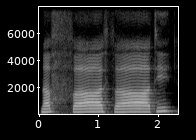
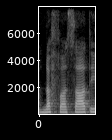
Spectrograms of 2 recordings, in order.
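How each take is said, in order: First: نفاساتی very slow, soft th and long vowels. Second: نفاساتی quick, with s in place of th; wrong demo, hissed s and short vowels in نفاساتی; wrong seen sound. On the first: Teacher correcting gently, stretched نفاساتی with soft th. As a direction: press ff in نفاساتی, tongue-tip th for s. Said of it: "نرمی سے ادا کرنا ہے". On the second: Teacher showing the mistake, نفاساتی with hissed s. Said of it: "نفاساتی نہیں". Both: Shown as a demonstration.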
